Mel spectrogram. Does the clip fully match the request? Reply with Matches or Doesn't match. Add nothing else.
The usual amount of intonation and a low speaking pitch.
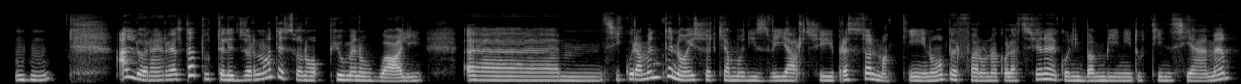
Doesn't match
